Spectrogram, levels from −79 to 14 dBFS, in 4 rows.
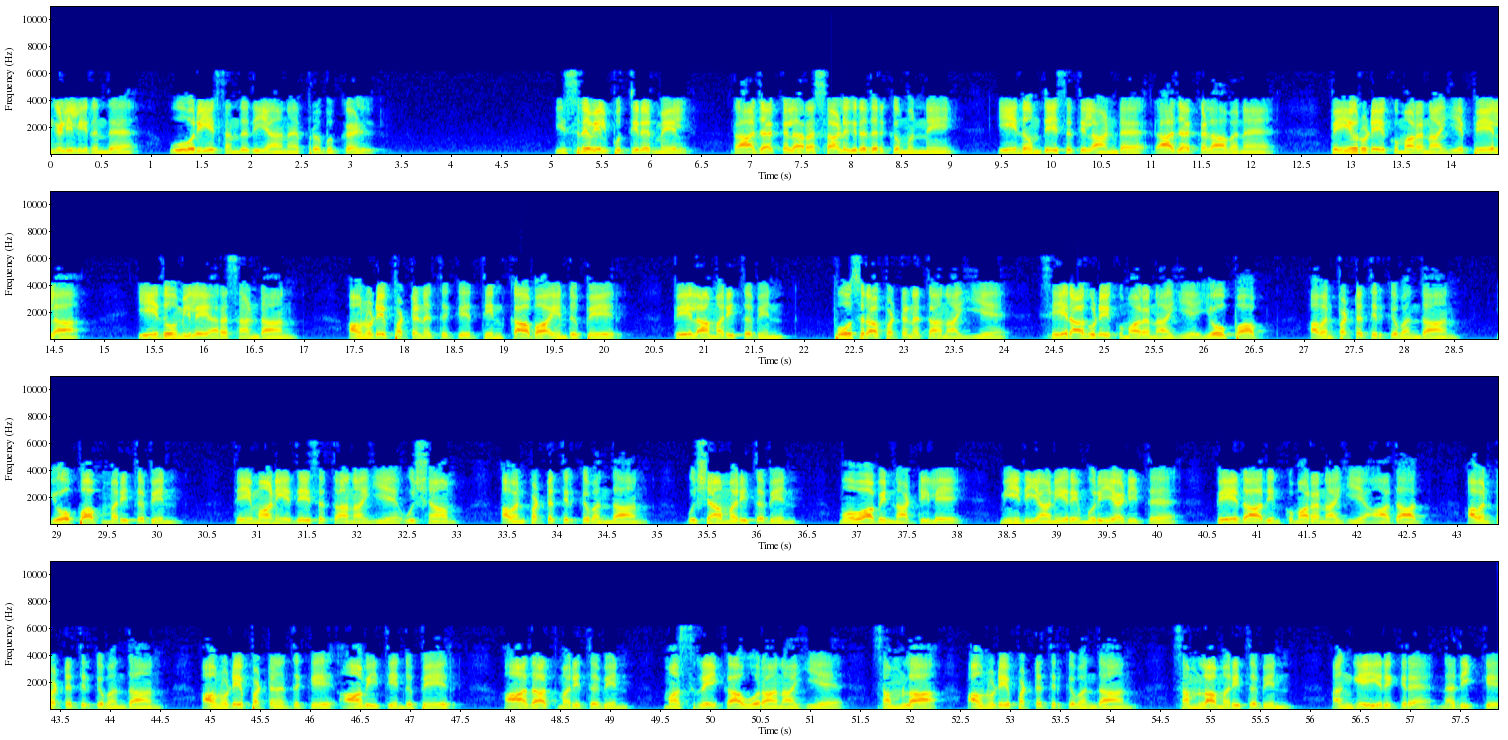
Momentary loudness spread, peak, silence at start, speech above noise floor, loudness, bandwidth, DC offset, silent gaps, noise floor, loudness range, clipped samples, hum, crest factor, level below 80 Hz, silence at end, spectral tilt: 9 LU; 0 dBFS; 0 s; 40 dB; -17 LUFS; 6.6 kHz; 0.3%; none; -57 dBFS; 3 LU; under 0.1%; none; 18 dB; -46 dBFS; 0 s; -5.5 dB/octave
